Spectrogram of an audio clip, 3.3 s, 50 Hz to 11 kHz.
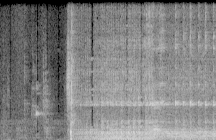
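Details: Bridgestone Rockford Chibi vintage mini bike with about a 3.5 hp Briggs engine, yard-sale find, clutch checked: a quiet tick, then it catches and settles into a steady buzzing run with clear pitch and no misses; normal running.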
